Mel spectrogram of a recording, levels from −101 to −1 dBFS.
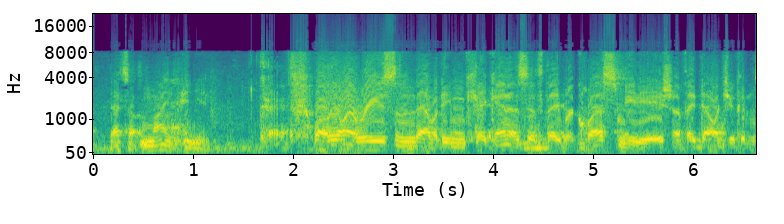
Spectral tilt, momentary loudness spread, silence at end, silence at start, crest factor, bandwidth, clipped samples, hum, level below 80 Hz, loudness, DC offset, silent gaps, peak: -4 dB/octave; 6 LU; 0 s; 0 s; 6 dB; 16.5 kHz; 2%; none; -32 dBFS; -5 LUFS; 0.3%; none; 0 dBFS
